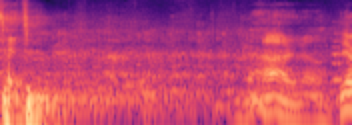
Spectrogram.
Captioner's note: audience laughing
